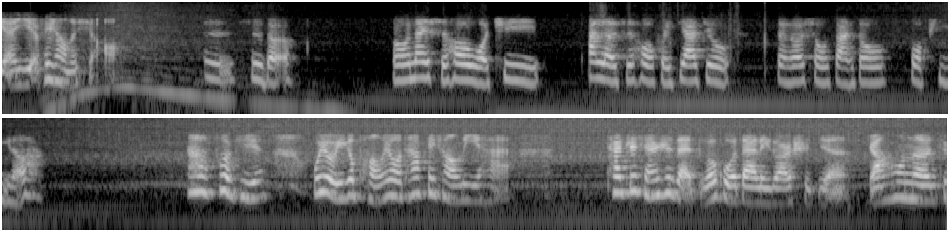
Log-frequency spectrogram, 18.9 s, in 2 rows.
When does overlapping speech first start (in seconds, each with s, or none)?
none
